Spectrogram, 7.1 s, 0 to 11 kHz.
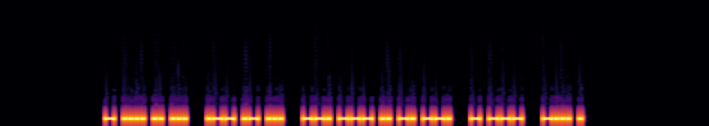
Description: Morse code, heard as a keyed tone, about 40 wpm, 700 Hz. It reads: THIS WAS GOING TO BE
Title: Sets of 5 Words Encore2 40wpm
